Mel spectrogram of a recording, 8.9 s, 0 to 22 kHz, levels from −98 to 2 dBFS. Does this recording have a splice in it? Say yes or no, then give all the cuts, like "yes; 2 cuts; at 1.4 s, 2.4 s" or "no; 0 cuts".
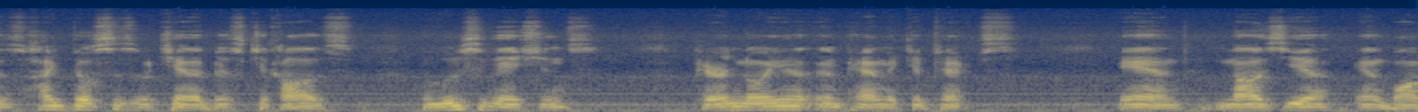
yes; 1 cut; at 1.7 s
